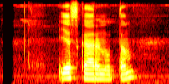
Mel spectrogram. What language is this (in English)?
Nepali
